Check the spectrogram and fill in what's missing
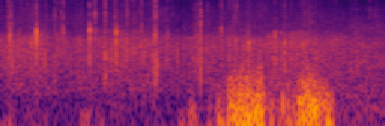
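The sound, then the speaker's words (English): A church audience applauding a man who stands to be thanked, steady dense overlapping claps filling the space for a few seconds, with a few louder bursts of clapping and faint voices underneath. “Would you please stand and let these folks give him a round of applause?”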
